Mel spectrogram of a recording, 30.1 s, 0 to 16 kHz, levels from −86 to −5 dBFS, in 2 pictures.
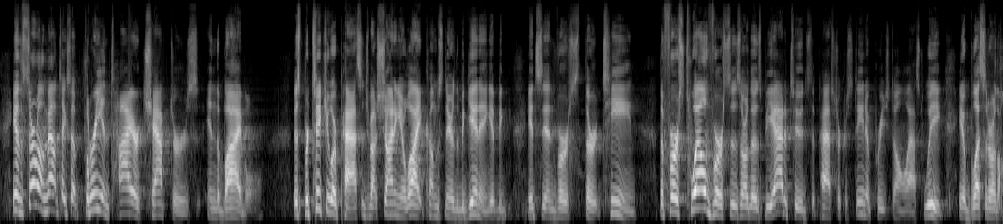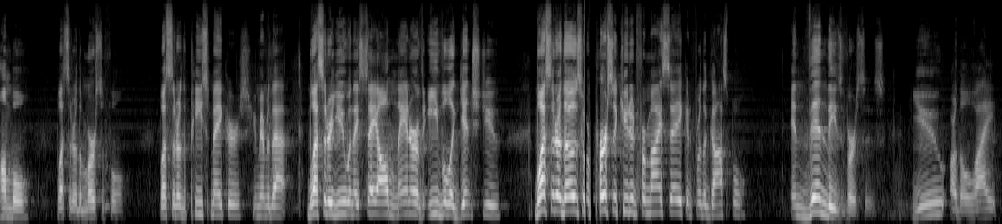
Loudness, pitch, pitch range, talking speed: -26 LUFS, 180 Hz, 155-210 Hz, 190 wpm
